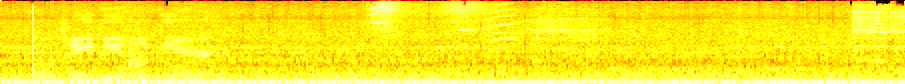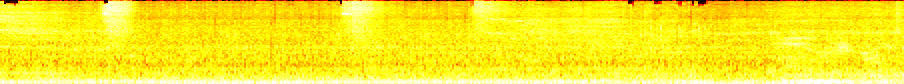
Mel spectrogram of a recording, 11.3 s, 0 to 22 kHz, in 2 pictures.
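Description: M11 Cummins dump truck engine pulling through its gears, a loud, steady low diesel drone heard from inside the cab, with a shift and a change in engine note near the end and light clicks and rattles along the way.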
